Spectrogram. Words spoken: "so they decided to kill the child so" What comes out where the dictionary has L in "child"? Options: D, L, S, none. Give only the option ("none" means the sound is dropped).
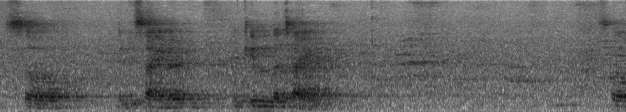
none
